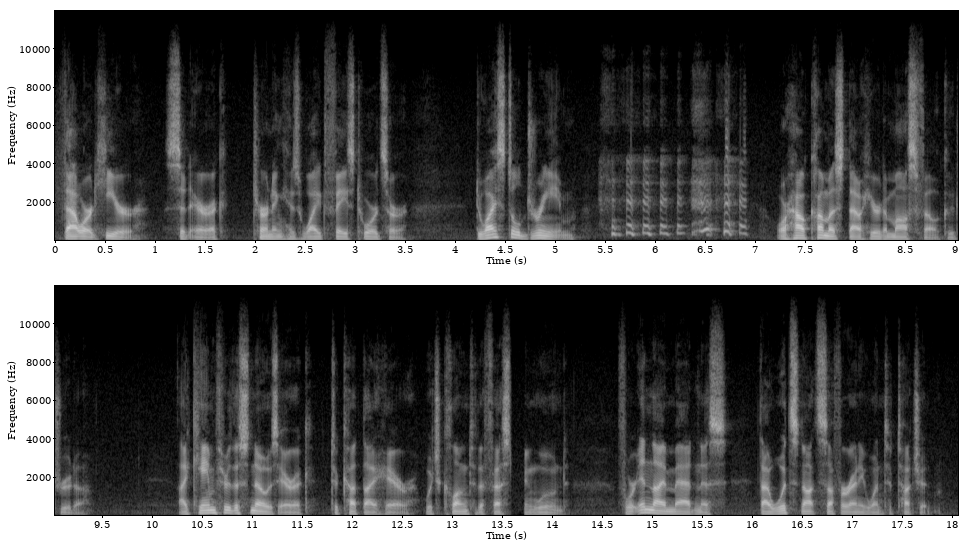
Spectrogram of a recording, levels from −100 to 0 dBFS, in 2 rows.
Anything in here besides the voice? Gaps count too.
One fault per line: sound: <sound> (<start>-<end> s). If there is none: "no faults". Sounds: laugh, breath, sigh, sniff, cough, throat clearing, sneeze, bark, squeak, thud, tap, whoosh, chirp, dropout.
sound: laugh (5.4-7.0 s)
sound: dropout (13.6-13.7 s)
